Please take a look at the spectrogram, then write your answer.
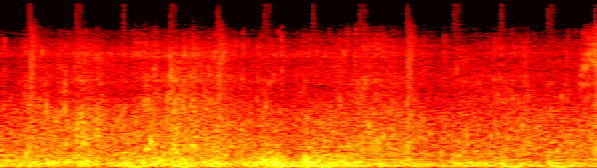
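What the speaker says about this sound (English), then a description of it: "I do like how the wind's blowing in here." Wind blows steadily beneath a massive bridge by the water, a broad, rumbling gusty roar buffeting the microphone with no voices.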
